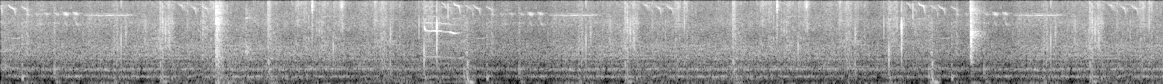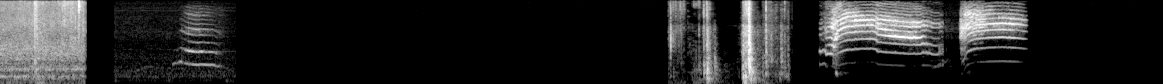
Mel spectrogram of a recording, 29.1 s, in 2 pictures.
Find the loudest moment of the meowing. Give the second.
26 s.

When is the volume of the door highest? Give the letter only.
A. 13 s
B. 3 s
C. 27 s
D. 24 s
D.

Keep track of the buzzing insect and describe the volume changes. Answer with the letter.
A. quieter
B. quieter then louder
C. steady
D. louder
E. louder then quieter
C.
